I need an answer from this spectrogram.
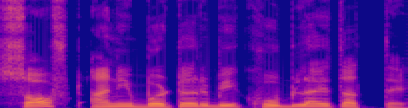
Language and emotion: Goan Konkani, neutral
